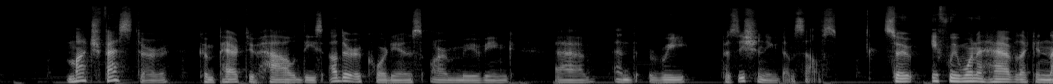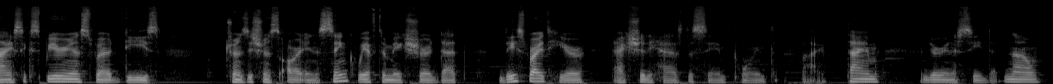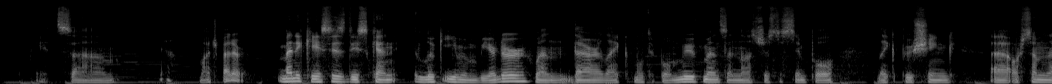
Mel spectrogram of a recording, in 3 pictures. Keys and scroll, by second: 18.2 Return, 21.4 super+p.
